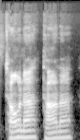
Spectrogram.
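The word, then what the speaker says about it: Toña: So it's pronounced, it's Tona.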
